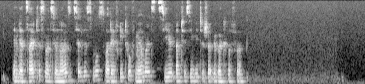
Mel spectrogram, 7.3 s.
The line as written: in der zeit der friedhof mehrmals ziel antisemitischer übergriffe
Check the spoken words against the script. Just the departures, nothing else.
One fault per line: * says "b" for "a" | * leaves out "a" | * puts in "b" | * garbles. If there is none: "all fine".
* puts in "des nationalsozialismus war"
